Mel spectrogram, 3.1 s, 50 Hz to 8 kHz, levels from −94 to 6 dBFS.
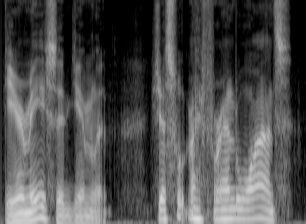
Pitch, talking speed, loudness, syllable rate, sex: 110 Hz, 175 wpm, -18 LUFS, 4.1 syllables/s, male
